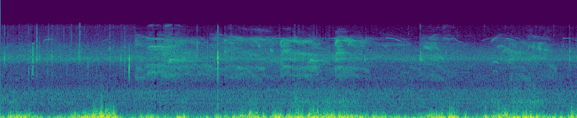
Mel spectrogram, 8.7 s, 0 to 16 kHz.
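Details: Northern royal albatross recorded on 17 March 2023. Hoarse, harmonic calls rise and fall in a series from about two to six seconds, partly buried under heavy low wind rumble and buffeting.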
